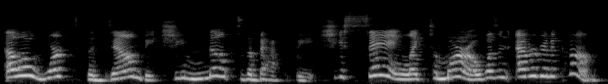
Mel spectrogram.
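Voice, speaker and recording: A woman reads as a streetwise alley cat who loves jazz, telling a picture-book story. The voice sits high. The delivery is slangy and rhythmic, with playful emphasis. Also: muffled recording. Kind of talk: picture-book read-aloud narration.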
